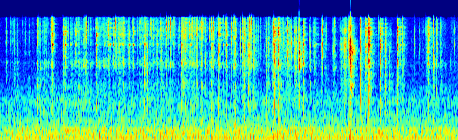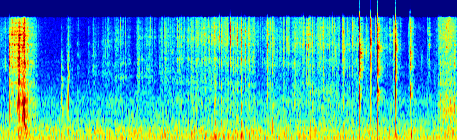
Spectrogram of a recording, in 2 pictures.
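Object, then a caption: Bar of soap cut with a metal blade. A metal utility blade scrapes and cuts the scored surface of a hand-sized solid white Ivory soap bar with a bronze coating, shaving it into white soap flakes. The sound is a bright, crisp, crackling scrape with frequent sharp ticks and a louder rasping cut partway through.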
